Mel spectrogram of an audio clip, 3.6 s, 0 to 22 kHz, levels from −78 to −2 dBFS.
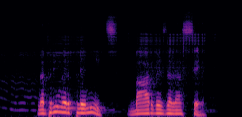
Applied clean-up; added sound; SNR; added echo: neural mask model RNNoise.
